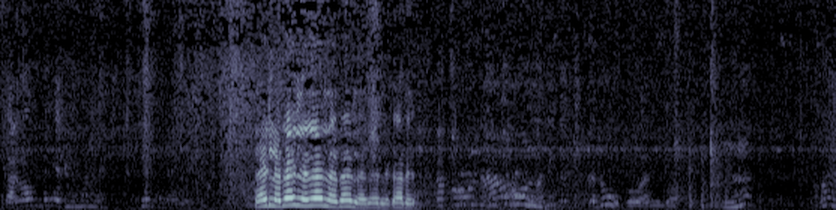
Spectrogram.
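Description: A baby coos softly up close.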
